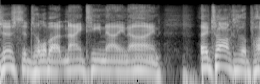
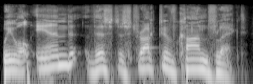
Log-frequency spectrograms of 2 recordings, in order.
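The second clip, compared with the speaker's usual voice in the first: ordinary talk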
